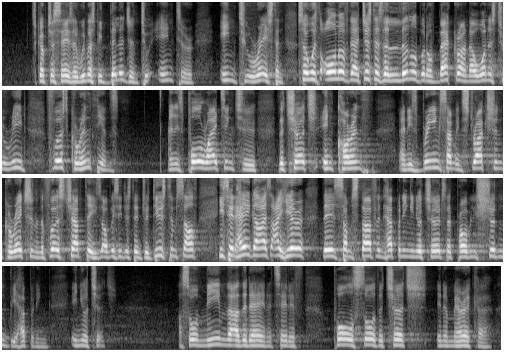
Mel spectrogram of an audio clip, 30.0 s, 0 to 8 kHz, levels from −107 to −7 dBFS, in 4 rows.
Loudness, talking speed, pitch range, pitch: -23 LUFS, 185 wpm, 180-230 Hz, 205 Hz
